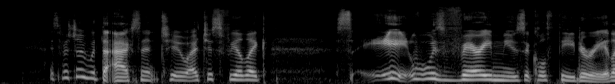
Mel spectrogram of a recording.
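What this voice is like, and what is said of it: Usual voice. Nothing is said of it.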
